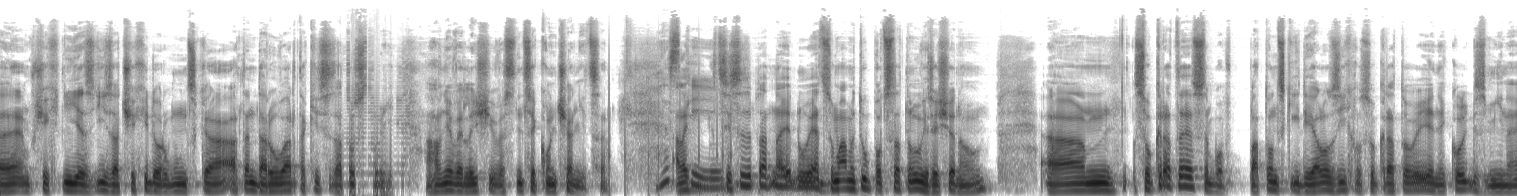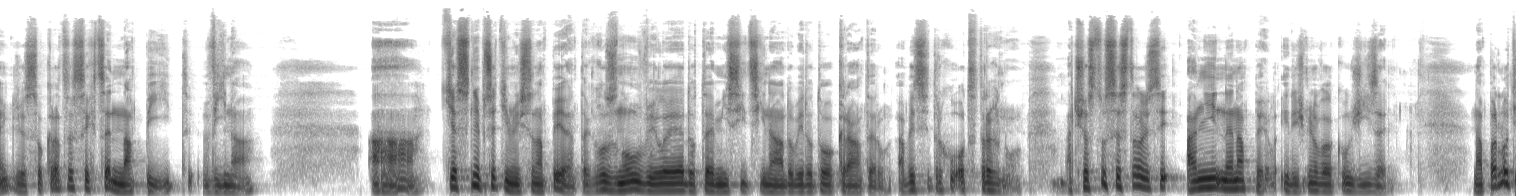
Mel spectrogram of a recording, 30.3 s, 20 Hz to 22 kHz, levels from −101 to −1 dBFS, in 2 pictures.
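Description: Speech runs with two distinct faults. From 3.40 to 4.13 s, just after "taky si za", the voice turns into a rigid metallic buzz at 188 Hz, the robotic sound from repeated short buffers. It is likely caused by audio arriving late, with roughly half the sound replaced by repeats of a slice about 5.3 ms long. Unlike a steady hum, the buzz still tracks the rough shape of the words. From 6.09 to 7.32 s, just before "se zeptat na jednu", a train of clicks ticks over the sound: around ten near-identical pulses at about 6.6 per second, irregularly spaced and peaking about 10 dB above the signal. The likely cause is interference from nearby equipment or a faulty connection or power supply. Their matching shape sets them apart from random crackle.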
